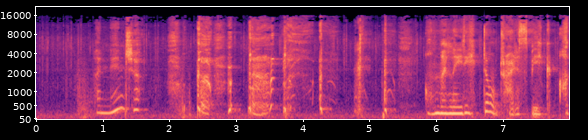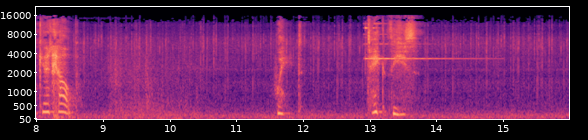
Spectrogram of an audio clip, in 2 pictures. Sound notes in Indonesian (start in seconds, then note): 2.0 Batuk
